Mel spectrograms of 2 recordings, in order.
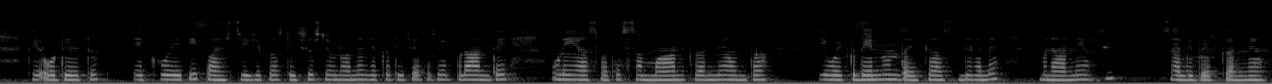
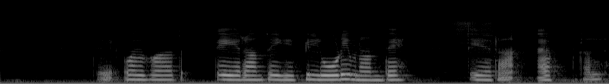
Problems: none marked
